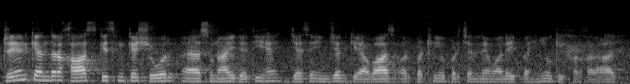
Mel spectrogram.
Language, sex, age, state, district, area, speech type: Urdu, male, 18-30, Uttar Pradesh, Azamgarh, urban, spontaneous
